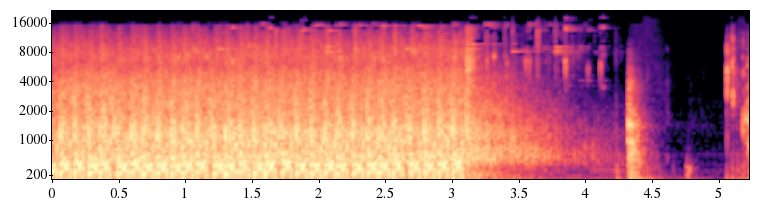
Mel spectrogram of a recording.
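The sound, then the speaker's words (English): Rapid automatic gunfire sound effect: a dense, unbroken burst of shots for about three seconds that then dies away, followed by a few scattered sharp hits. “Excuse me. That shot was for the New York Giants.”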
